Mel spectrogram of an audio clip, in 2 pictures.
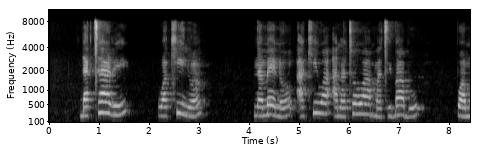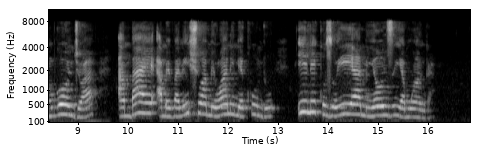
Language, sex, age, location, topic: Swahili, female, 25-35, Dar es Salaam, health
